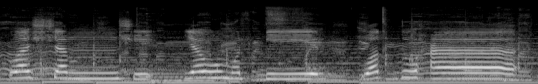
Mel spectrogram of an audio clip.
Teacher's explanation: dibacanya lebur atau idgham, bunyi al tidak dibaca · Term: al-syamsiyah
